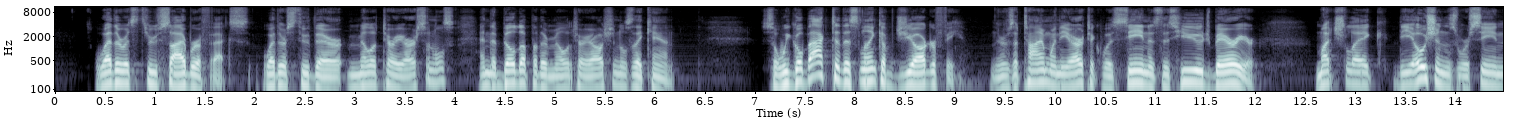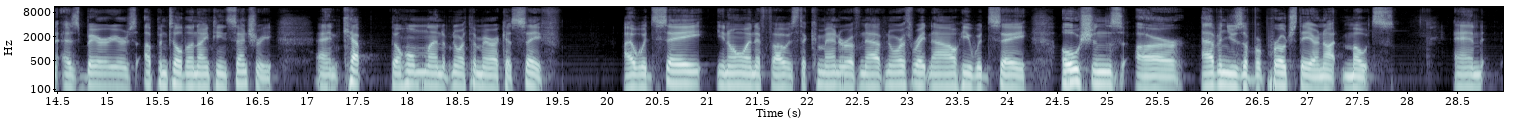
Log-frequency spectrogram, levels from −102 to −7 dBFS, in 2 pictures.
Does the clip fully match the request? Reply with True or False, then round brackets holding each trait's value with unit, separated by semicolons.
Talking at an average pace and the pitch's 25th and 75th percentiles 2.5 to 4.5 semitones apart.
True (190 wpm; 3.1 semitones)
